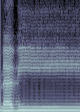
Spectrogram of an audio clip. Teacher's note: Tipis rnya nadir. Kenapa tipis? Karena sebelumnya ada ya sukun dan kasrah.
